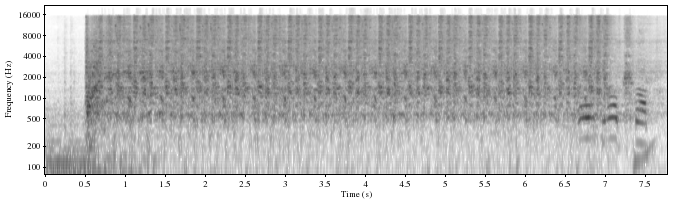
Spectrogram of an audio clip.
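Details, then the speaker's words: Isuzu Panther 2.5 diesel, compression test on cylinder 3 during check for owner's weak-power complaint: even, regular cranking pulses with no weak beats; reads 26–27 bar, still very good condition. "ini 26,27 masih sangat bagus juga jadi masih masih dan kondisi yang baik"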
